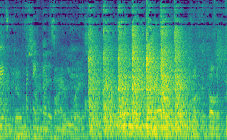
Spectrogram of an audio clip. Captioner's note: hammer pounding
